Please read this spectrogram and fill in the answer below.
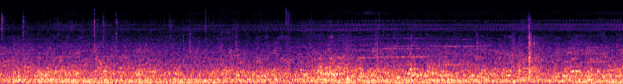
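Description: Outdoor stadium ambience: a steady low hum under indistinct distant voices, with a few faint clicks and one sharper tick about ten and a half seconds in.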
